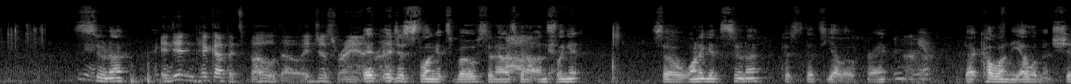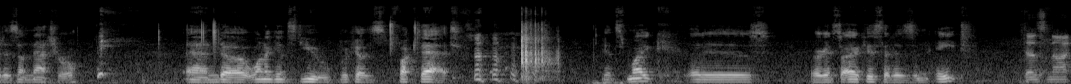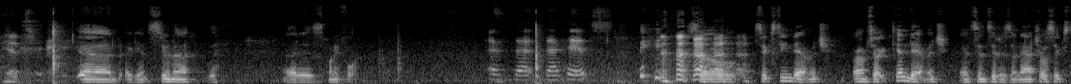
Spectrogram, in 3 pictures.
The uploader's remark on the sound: Since it was recorded on a cell phone sitting out in the open on a dining room table. Please excuse the audio quality(as we don't have an official recording setup just yet). Something like 30 minutes was edited out of the raw recording.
